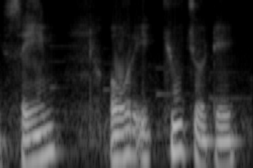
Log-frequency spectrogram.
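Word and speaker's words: Quichotte: एट the same times छोटा सा हम नहीं जानते क्यू चोटे, स्पेलिंग में रिपीट कर रहा हूँ, क्यू यू आई सी एच O double T ई, ये भी बुक इसमें है।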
